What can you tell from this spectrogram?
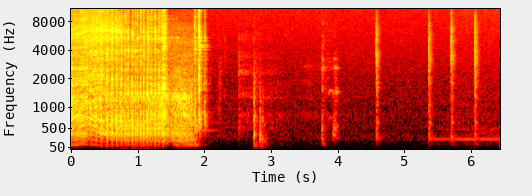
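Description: A sharp high chainsaw buzz runs steadily for about two seconds, then cuts off; the old saw starts and runs.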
